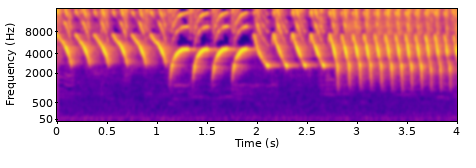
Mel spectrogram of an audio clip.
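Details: Canary singing in loud, continuous song meant to prompt other canaries to answer: rapid repeated rolls of downslurred whistled notes, changing to a slower run of arched notes, then fast high trills, with a faint low hum beneath.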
